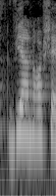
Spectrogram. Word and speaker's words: Vianne Roche: That's, Vianne Roche is fine.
